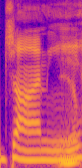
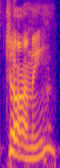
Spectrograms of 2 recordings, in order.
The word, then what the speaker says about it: Joni: J-O-N-I. – J-O-N-I. By looks the way. Like Joni, but yeah. It's pronounced Johnny. Yep. Her dad wanted a boy. That's the story she tells. So it is Johnny, but J-O-N-I.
